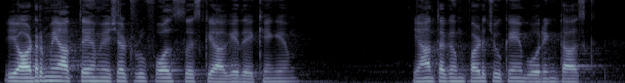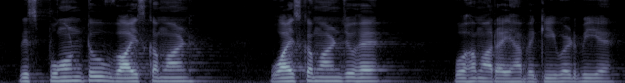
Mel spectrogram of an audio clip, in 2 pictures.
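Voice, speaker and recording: A man teaching a test-prep lesson, explaining step by step in Hindi mixed with English and reading English phrases out slowly. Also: medium pitch, level tone, darkish tone. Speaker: IELTS tutor.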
